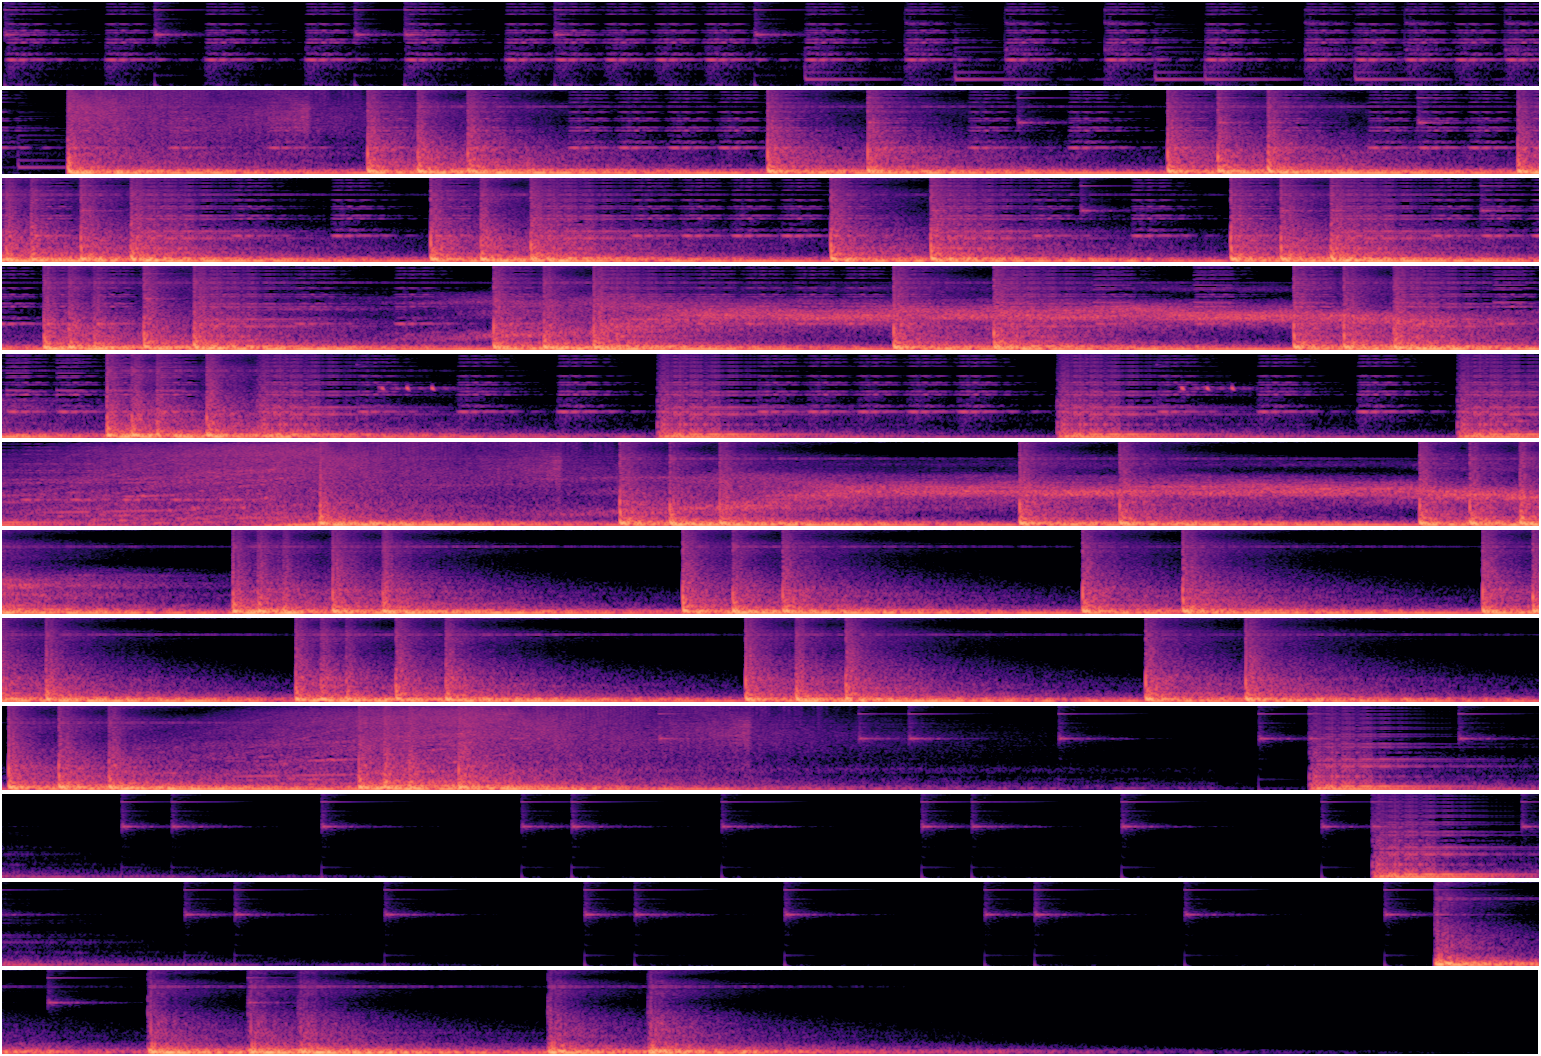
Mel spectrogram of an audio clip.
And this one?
Horror Film Score I
This is a brief sample of some horror movie style music I have been working on. I am interested in contributing things I have created to films and video games.
film, terrifying, horror, haunted, drama, fear, scary, music, terror, suspense, bakground, creepy, spooky, sinister, dark, thrill, movie, cinematic, score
